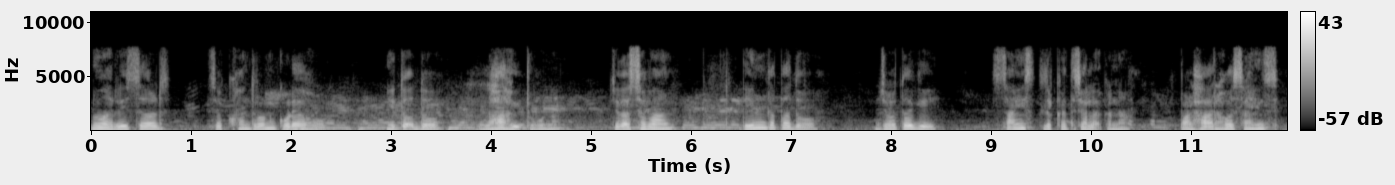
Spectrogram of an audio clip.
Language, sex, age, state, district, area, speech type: Santali, male, 18-30, West Bengal, Purba Bardhaman, rural, spontaneous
